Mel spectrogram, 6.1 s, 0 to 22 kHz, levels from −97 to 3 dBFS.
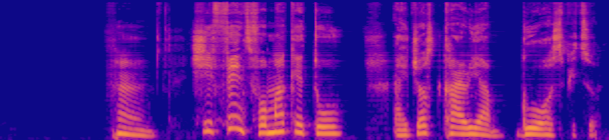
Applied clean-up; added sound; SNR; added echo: neural mask model DeepFilterNet 3.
